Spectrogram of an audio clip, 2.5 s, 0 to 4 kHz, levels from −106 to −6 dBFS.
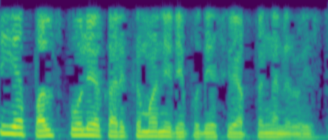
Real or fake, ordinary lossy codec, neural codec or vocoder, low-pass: real; none; none; 3.6 kHz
